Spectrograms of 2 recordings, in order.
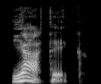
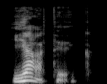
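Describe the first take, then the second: The two takes are said the same way.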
